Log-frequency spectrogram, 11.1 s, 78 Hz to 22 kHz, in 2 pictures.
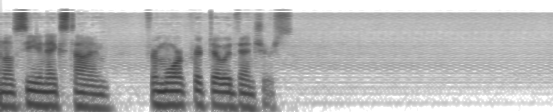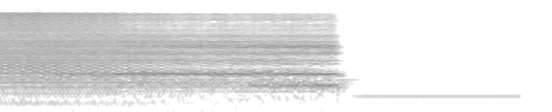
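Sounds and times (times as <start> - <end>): faint buzzing drone: 0.0 - 9.0.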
